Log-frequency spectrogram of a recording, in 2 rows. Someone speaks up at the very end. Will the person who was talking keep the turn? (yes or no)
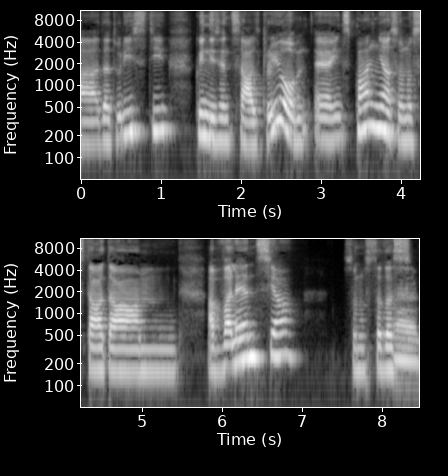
no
